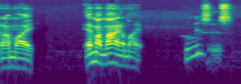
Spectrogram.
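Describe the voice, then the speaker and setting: A man's voice: medium pitch, sing-song, moderate pace, fairly bright tone. A man chatting casually as a podcast guest, laid-back and rambling, often restarting his sentences. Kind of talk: casual chat.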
